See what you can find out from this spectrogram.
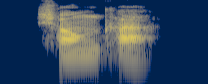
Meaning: number
- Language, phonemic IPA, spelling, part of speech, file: Bengali, /ʃoŋ.kʰa/, সংখ্যা, noun, LL-Q9610 (ben)-সংখ্যা.wav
